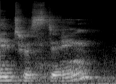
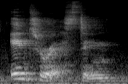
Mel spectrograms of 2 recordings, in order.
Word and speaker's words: interesting: is very interesting because when you enunciate this word it becomes interesting the painting on the wall is interesting or perhaps that person is interesting but usually when we speak we say interesting i would like to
